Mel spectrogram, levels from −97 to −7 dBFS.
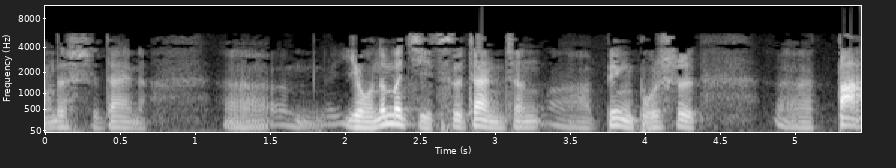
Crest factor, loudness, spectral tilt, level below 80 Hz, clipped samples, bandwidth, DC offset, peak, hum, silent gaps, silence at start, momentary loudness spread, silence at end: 22 dB; -21 LUFS; -9 dB/octave; -52 dBFS; under 0.1%; 5.8 kHz; under 0.1%; 0 dBFS; none; none; 0 s; 20 LU; 0 s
